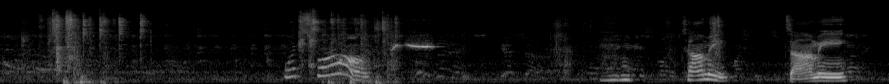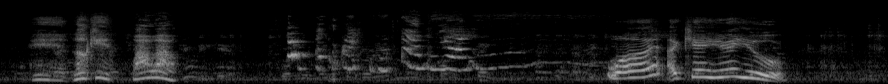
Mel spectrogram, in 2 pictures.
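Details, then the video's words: Tommy, a pet chihuahua indoors, cries with cat-like meows when spoiled and hoping to get his way. Drawn-out, arching, whiny meows come in a string of short bursts, with a person talking soothingly to him between them. "Cutest chihuahua meows like a cat"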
